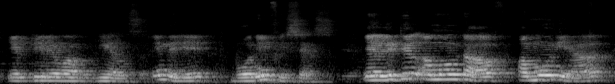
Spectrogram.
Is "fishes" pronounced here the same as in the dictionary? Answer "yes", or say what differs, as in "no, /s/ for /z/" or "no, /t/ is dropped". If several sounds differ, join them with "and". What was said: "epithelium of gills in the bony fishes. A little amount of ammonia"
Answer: no, /s/ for /z/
